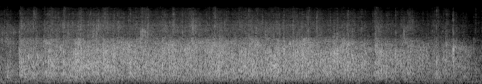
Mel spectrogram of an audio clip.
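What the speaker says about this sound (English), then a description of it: "So, round of applause for them as well." Sustained audience applause at a federal election candidates' debate in a theatre in Terrace, a dense, loud wash of clapping that holds steady for several seconds before tapering slightly.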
